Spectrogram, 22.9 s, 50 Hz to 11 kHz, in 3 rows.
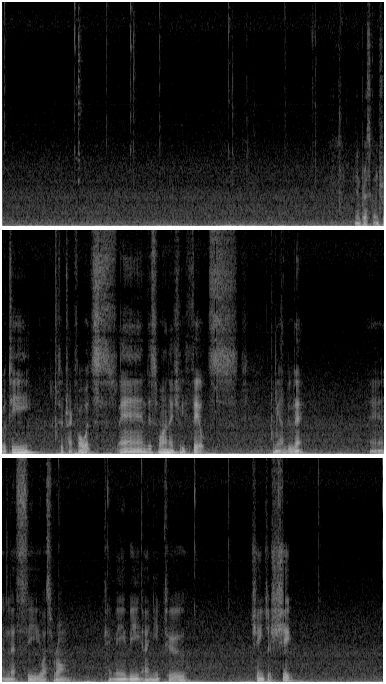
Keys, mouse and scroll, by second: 0.0-4.5 drag, 4.7-5.6 scroll down 1, 5.6 click, 6.6 typing, 8.5 ctrl+t, 13.0 ctrl+z, 16.3-22.9 drag.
